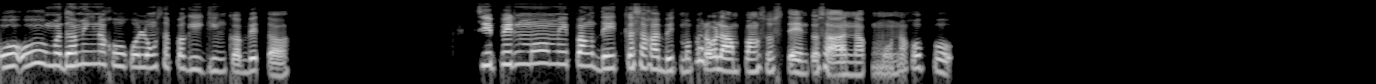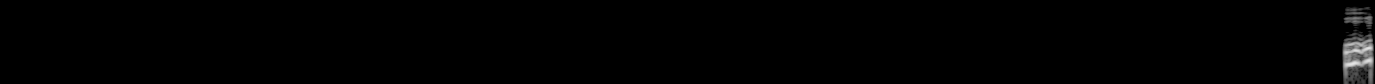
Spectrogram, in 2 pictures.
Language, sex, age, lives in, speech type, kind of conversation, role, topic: Filipino, female, 20-24, Philippines, conversation, unstructured, none, Paano mo haharapin ang pagkakaroon ng lihim sa isang relasyon?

